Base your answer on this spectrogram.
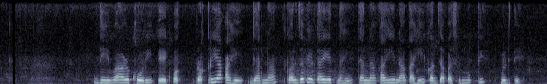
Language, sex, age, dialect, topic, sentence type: Marathi, female, 25-30, Varhadi, banking, statement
